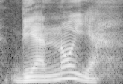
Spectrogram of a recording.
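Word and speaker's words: διάνοια: que que se pronuncia dianoya.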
